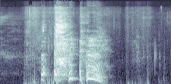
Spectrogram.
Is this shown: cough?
yes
